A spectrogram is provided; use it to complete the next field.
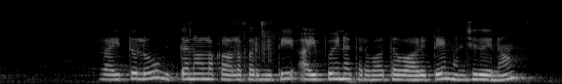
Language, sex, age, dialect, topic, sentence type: Telugu, male, 36-40, Telangana, agriculture, question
